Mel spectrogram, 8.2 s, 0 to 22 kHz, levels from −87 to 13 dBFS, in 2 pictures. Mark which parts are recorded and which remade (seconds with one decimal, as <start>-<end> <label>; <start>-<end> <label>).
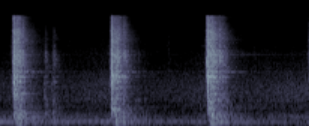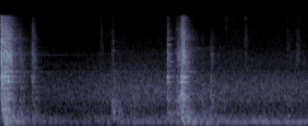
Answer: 0.0-8.2 remade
